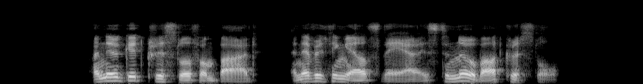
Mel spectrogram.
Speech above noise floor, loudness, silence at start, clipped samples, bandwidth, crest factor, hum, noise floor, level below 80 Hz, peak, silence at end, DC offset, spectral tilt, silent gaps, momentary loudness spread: 67 dB; -18 LUFS; 0.95 s; under 0.1%; 7.4 kHz; 16 dB; none; -84 dBFS; -64 dBFS; -2 dBFS; 0.9 s; under 0.1%; -4.5 dB/octave; none; 11 LU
